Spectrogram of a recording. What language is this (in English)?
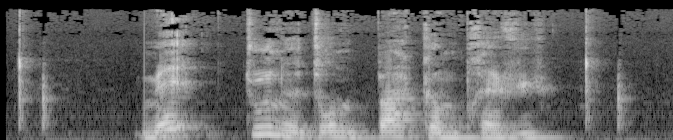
French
